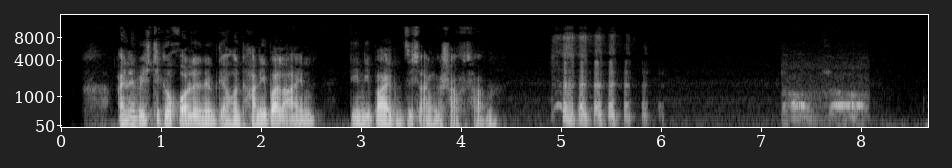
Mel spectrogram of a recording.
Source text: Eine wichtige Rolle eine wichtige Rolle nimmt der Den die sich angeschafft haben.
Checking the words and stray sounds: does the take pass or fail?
fail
